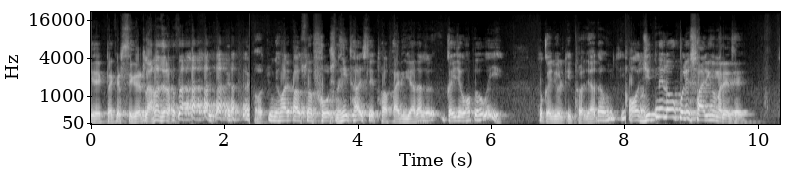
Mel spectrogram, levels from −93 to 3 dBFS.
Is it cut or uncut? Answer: cut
